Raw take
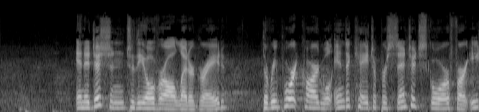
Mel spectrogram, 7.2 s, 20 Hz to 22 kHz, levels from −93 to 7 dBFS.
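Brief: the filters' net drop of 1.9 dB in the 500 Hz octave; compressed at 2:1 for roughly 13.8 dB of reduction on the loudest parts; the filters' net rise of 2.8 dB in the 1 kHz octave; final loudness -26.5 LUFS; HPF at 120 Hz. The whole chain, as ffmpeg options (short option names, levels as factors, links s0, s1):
-af "highpass=120,equalizer=f=500:t=o:g=-3.5,equalizer=f=1000:t=o:g=4.5,acompressor=threshold=0.0141:ratio=2,volume=2.24"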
